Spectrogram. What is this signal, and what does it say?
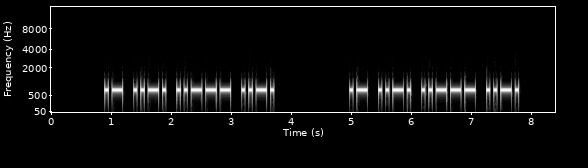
Morse code, heard as a keyed tone, about 20 wpm, 700 Hz. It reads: AF2F AF2F
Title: USA Call Signs - 4 Characters - Repeated 3x - 20wpm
